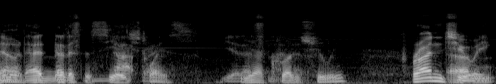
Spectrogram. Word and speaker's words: Crunchewy: So, yes, it's pronounced crunchy and it's chuck wagon dog food ad where they had crunchy nuggets and chewy whatever.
